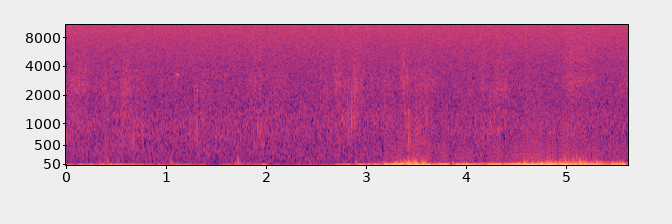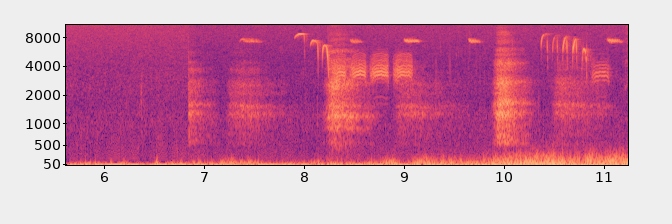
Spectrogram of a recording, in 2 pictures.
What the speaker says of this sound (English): But listen to those birds.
